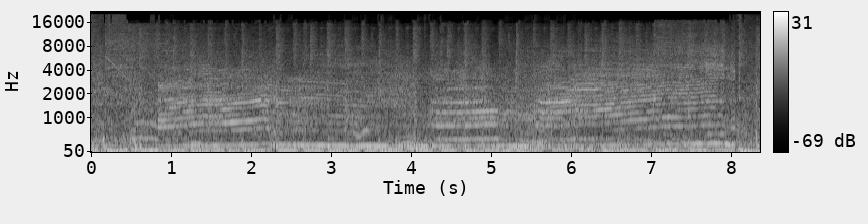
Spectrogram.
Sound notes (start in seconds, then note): 0.0 engines roaring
